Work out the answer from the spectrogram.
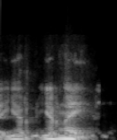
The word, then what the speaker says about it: Jernej: So, Jernej, is it well pronounced? Yeah, Jernej. Yeah. Jernej, okay.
